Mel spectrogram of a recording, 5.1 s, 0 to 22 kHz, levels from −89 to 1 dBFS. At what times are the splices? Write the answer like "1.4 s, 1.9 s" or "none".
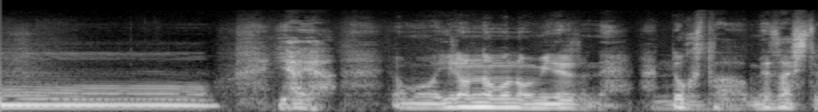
1.5 s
